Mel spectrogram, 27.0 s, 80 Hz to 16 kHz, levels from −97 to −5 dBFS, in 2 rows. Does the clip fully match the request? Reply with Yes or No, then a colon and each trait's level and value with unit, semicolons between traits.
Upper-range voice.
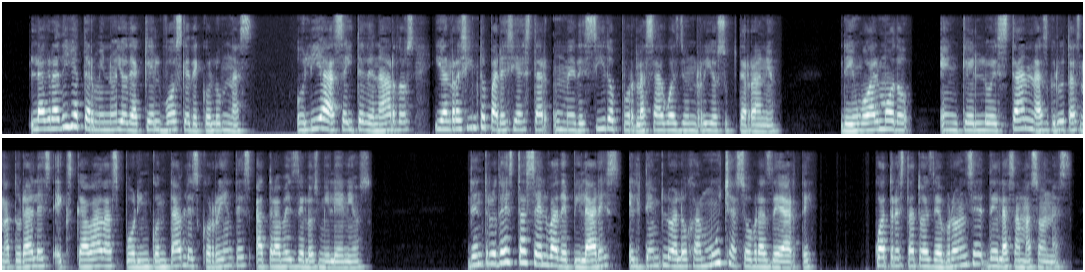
Yes: high, 205 Hz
